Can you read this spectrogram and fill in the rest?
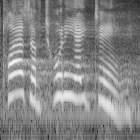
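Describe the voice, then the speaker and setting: Slow-speaking woman in her seventies, high-pitched. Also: big pitch swings, a bit bright. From Texas. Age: 70s. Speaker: commencement guest speaker. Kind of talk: prepared humorous commencement speech. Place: large auditorium stage at a commencement. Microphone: podium microphone. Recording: reverberant hall with background noise.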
